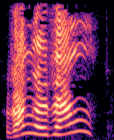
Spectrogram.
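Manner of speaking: high-pitched call to a snake. Shown as a demonstration. Mother showing her child how to call the snake, high calling voice. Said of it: "bây giờ con kêu rắn đâu".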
